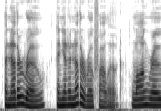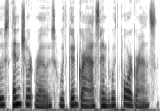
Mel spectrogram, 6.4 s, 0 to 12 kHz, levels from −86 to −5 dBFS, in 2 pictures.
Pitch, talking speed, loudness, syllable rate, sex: 190 Hz, 170 wpm, -16 LUFS, 4.4 syllables/s, female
